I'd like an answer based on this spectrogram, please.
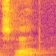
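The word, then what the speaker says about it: صاد: Don't use your lips to say the sad. Say as, as. But also you have to focus on the isti'la and the itbaq, the elevation and the closure. It has to be heavy.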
